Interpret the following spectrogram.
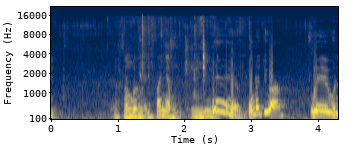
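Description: A man's voice talking at the table, starting about a second in after a short lull.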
